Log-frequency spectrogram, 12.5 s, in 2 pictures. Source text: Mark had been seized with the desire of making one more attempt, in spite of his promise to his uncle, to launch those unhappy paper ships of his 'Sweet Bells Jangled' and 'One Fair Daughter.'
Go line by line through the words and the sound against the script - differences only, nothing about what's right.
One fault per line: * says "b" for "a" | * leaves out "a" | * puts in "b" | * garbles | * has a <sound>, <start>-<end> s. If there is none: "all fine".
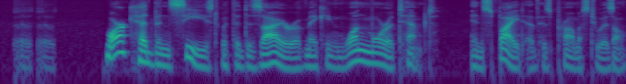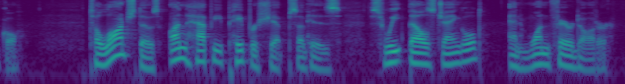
* has a laugh, 0.1-0.6 s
